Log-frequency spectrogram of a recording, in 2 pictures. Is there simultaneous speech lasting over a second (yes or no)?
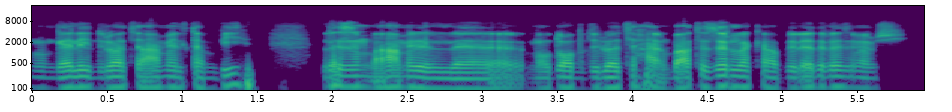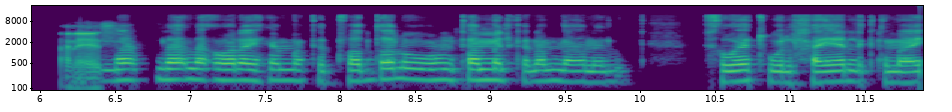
no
